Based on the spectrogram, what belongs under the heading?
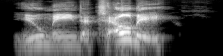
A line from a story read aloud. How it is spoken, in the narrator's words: almost thundered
